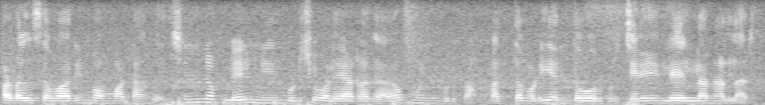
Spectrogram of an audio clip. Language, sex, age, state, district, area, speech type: Tamil, female, 45-60, Tamil Nadu, Thoothukudi, rural, spontaneous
